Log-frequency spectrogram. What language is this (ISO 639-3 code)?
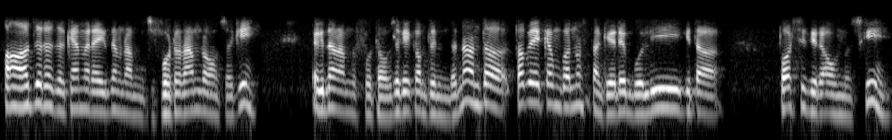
nep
